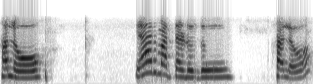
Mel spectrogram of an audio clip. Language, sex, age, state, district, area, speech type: Kannada, female, 30-45, Karnataka, Shimoga, rural, conversation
